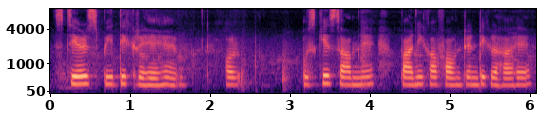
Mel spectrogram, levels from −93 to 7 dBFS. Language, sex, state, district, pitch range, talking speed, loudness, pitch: Hindi, female, Arunachal Pradesh, Lower Dibang Valley, 210-225 Hz, 140 wpm, -19 LUFS, 220 Hz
